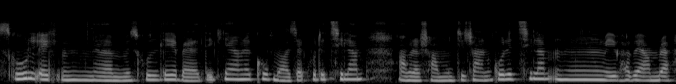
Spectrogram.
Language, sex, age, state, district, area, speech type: Bengali, female, 18-30, West Bengal, Jalpaiguri, rural, spontaneous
